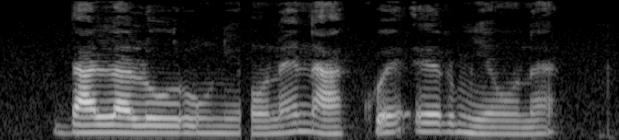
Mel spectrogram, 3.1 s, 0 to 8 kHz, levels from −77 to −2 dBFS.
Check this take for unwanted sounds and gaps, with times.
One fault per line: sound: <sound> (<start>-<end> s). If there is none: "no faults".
sound: dropout (1.2-1.3 s)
